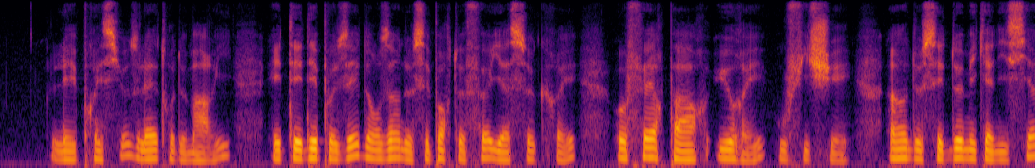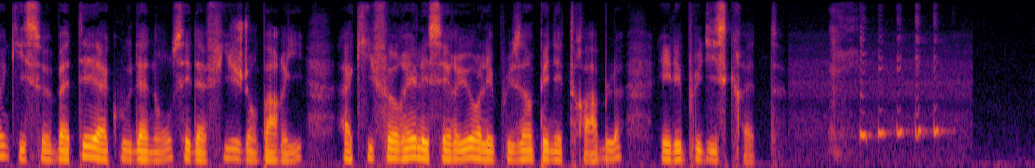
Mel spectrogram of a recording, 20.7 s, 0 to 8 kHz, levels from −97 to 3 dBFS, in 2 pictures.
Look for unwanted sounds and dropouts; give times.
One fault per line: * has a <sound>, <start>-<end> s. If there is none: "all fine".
* has a laugh, 18.6-19.9 s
